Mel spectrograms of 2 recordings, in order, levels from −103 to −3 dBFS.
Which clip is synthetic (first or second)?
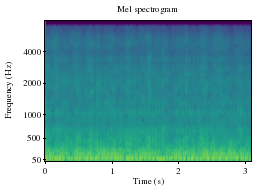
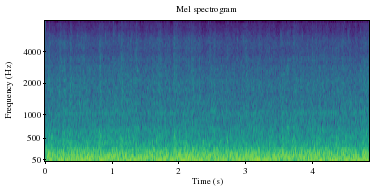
first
